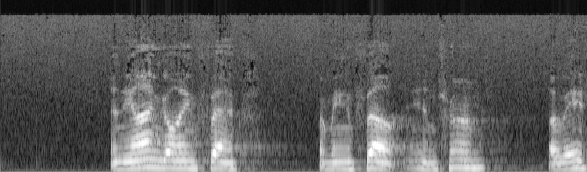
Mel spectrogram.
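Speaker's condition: Lou Gehrig's disease; given 3 to 5 years to live

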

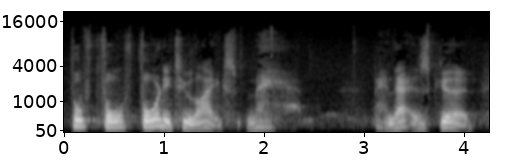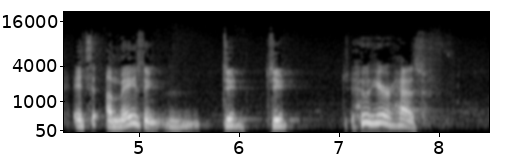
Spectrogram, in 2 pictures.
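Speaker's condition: Stutter; stutter since age five; repeated sounds

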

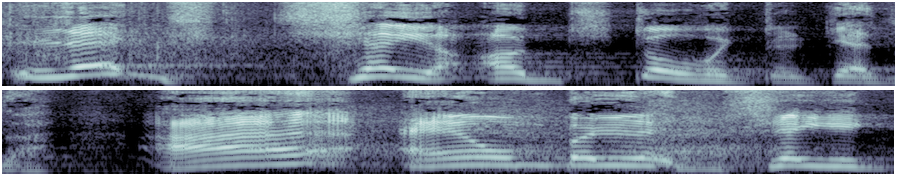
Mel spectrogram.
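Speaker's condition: Cerebral palsy; speech impediment

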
